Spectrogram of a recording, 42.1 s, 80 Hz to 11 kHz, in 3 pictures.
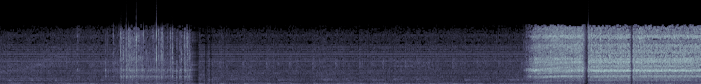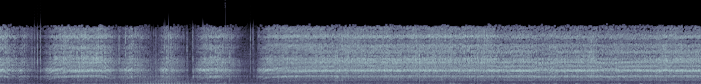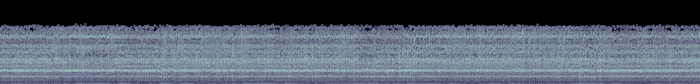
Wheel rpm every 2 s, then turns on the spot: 0, 20, 0, 0, 0, 150, 120, 100, 50, 110, 160, 160, 160, 160, 160, 160, 160, 160, 160, 160, 160.
2-4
